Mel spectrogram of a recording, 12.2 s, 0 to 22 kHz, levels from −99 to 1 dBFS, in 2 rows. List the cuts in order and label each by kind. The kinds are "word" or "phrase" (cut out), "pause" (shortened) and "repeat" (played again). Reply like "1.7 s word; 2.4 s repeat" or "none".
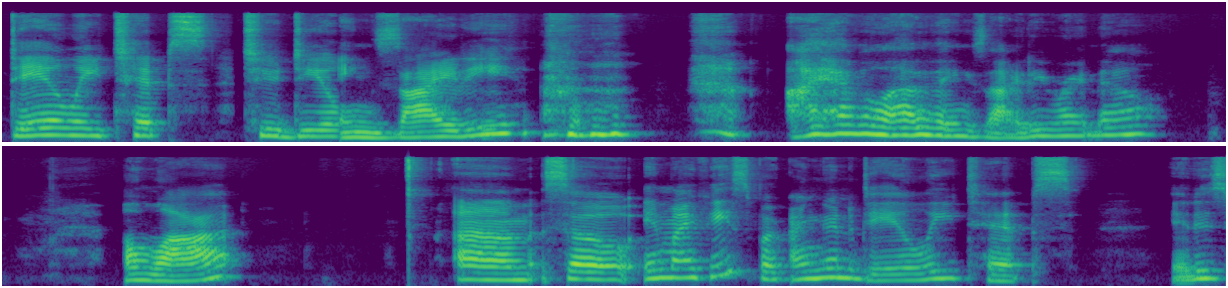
1.1 s pause; 1.6 s word; 10.0 s word; 10.4 s phrase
